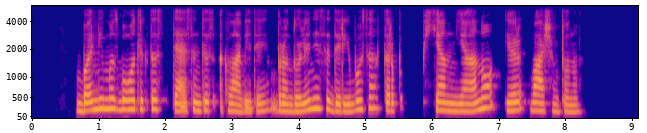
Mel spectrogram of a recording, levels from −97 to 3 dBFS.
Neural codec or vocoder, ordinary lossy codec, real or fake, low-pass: none; Opus, 64 kbps; real; 5.4 kHz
